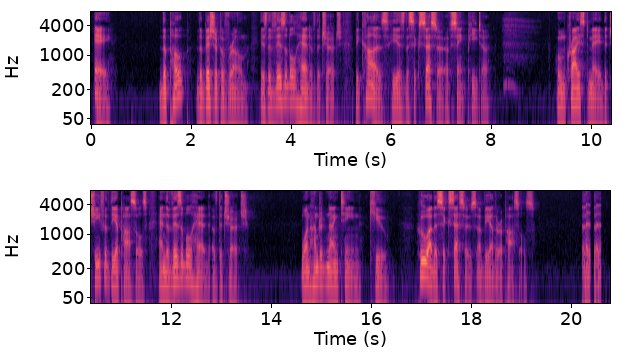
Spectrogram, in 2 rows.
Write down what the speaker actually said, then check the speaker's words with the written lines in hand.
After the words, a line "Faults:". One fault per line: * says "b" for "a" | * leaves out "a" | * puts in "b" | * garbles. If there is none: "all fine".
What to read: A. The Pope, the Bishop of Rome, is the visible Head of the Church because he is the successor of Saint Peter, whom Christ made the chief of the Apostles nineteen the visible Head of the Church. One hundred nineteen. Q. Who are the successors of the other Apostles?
A. The Pope, the Bishop of Rome, is the visible Head of the Church because he is the successor of Saint Peter, whom Christ made the chief of the Apostles and the visible Head of the Church. One hundred nineteen. Q. Who are the successors of the other Apostles?
Faults:
* says "and" for "nineteen"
